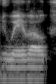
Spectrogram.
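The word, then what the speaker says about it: nouveau: I think it's actually pronounced Nuvo, not Newevo, but there's the, you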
